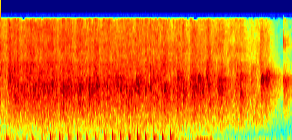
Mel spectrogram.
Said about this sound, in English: Can we clap hands for ourselves?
